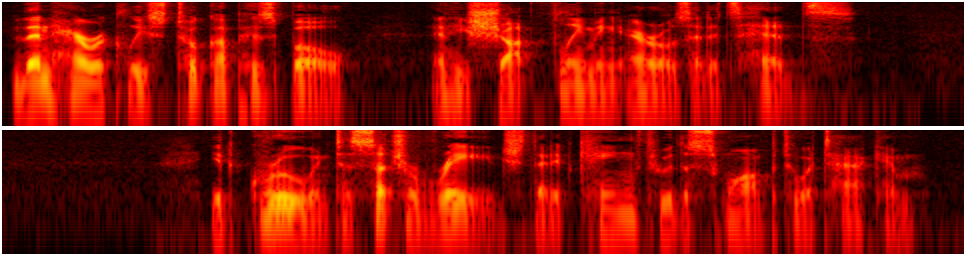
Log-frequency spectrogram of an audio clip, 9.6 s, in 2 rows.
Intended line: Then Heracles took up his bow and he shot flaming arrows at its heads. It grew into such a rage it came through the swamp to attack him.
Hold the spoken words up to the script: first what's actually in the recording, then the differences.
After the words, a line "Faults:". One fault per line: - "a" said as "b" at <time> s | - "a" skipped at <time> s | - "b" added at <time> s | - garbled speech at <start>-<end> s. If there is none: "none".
Then Heracles took up his bow and he shot flaming arrows at its heads. It grew into such a rage that it came through the swamp to attack him.
Faults:
- "that" added at 7.4 s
